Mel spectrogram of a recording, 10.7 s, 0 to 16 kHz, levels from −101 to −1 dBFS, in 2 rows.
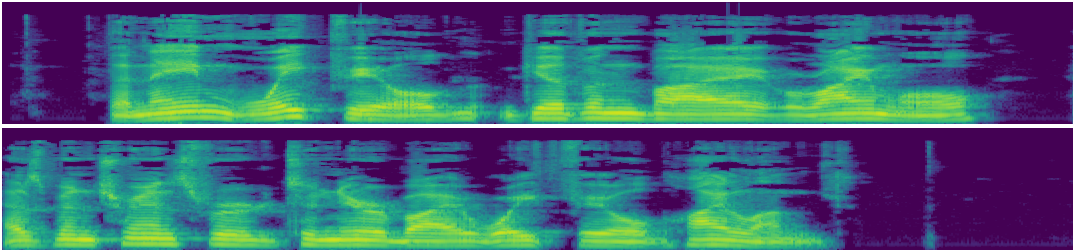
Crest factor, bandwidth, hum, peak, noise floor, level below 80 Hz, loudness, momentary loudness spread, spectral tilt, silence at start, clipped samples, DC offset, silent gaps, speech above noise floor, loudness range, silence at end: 16 dB; 11.5 kHz; none; 0 dBFS; -88 dBFS; -48 dBFS; -16 LUFS; 9 LU; -5.5 dB/octave; 0.55 s; under 0.1%; under 0.1%; none; 73 dB; 3 LU; 1.25 s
